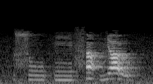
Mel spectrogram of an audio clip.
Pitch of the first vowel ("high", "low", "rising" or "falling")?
low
